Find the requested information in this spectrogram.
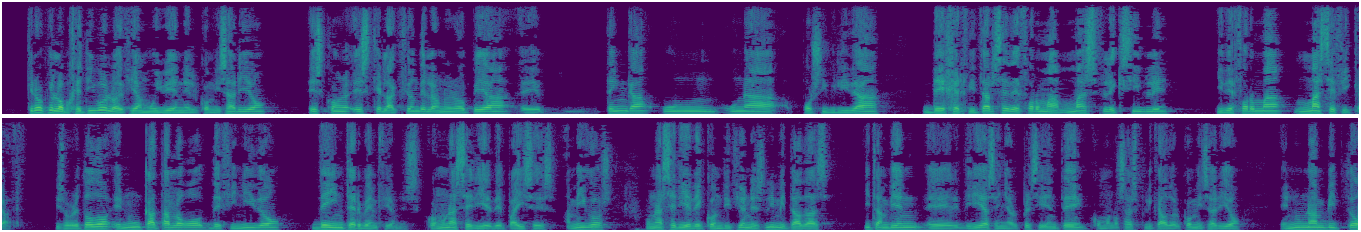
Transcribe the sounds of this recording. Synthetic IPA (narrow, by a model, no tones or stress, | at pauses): kɾe̞o̞keloβxe̞t̪iβ̞oilo̞ð̞e̞θiamujβ̞je̞ne̞lko̞misaɾjo̞ | e̞ske̞ske̞laːkθjo̞nd̪e̞launjonewɾo̞pe̞ae | t̪e̞ŋɡaununapo̞siβiliða | d̪eːxe̞ɾθit̪aɾse̞ð̞e̞fo̞ɾmamasfle̞ksiβle̞ | iðe̞fo̞ɾmamase̞fika̰θ | iso̞β̞ɾe̞t̪o̞ðo̞ʔe̞nũŋkat̪alo̞ɣ̞o̞ðe̞finiðo | ðe̞int̪e̞ɾβẽ̞nθjo̞̰ne̞sko̞nunase̞ɾje̞ðe̞paise̞samiɣ̞o̞s | unase̞ɾje̞ðe̞kõ̞nd̪iθjo̞ne̞zlimit̪aðas | it̪ambje̞nd̪iɾiaseɲo̞ɾpɾe̞siðe̞nt̪e̞ko̞mo̞no̞saesplikaðo̞e̞lko̞misaɾjo̞ | e̞nũnãmbit̪o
